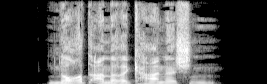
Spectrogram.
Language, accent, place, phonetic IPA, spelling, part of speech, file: German, Germany, Berlin, [ˈnɔʁtʔameʁiˌkaːnɪʃn̩], nordamerikanischen, adjective, De-nordamerikanischen.ogg
- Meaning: inflection of nordamerikanisch: 1. strong genitive masculine/neuter singular 2. weak/mixed genitive/dative all-gender singular 3. strong/weak/mixed accusative masculine singular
